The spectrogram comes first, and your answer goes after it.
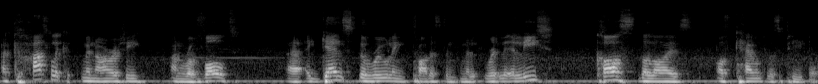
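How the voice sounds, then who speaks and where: With a dark, mellow, somewhat breathy tone, a man with a fairly high voice speaks at a moderate pace and varies his pitch in an ordinary way. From Ireland. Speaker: historian. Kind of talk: lecture. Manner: formal.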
